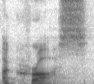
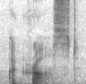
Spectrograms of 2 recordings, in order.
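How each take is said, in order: First: The word ends on the s sound. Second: The word ends with an added t sound. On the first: The speaker calls it right. "There is no T sound in this word" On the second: The speaker calls it wrong. "not acrossed"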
